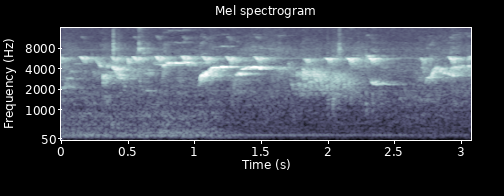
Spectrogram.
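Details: Female yellow canary in breeding condition, calling to lure a male, gives quick high chirps and short sliding whistled notes, some rising and some falling, in close succession over faint background hum.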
